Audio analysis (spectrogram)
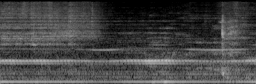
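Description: A meat slicer's thickness setting is being adjusted while slicing pancetta, with a steady motor hum throughout and a single short mechanical click near the end.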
